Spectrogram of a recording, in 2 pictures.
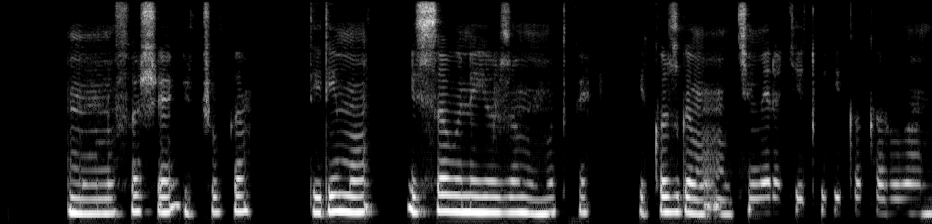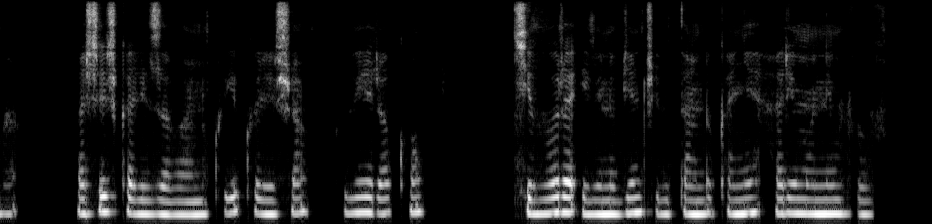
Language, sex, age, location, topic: Kinyarwanda, female, 25-35, Kigali, health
